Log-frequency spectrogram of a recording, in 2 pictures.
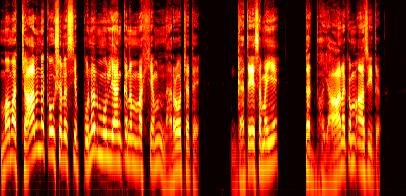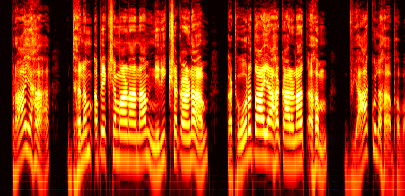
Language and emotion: Sanskrit, disgusted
